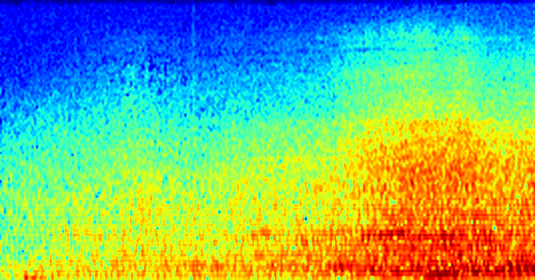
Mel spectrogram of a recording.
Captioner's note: traffic passing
